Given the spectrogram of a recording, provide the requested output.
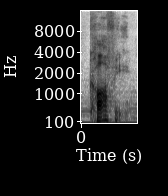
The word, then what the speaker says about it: Ko-fi: It's supposed to be coffee, Someone but it sent should me be a link Ko-Fi.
